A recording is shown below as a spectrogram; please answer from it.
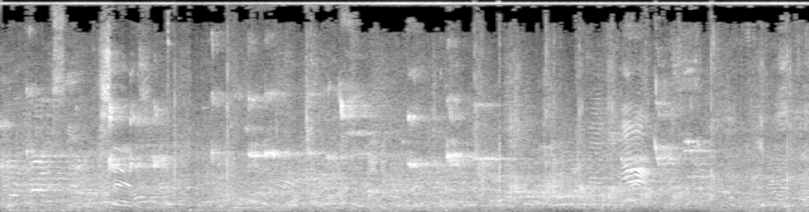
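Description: Live basketball game sound in a gym: a basketball being dribbled on a hardwood floor, with players' and spectators' voices and a few short, high shoe squeaks.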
